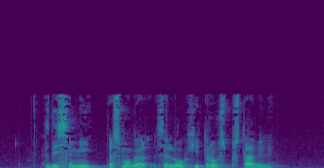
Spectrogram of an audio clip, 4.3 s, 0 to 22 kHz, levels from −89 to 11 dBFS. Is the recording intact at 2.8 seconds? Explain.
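No, at 2.8 seconds the speech carries AAC compression damage, and it runs through the whole clip rather than just that moment. Nothing comes through above about 9.7 kHz, so the top end sounds dull, and there's a smeared, warbly texture on sustained sounds and sibilants. That's likely a low-bitrate AAC-LC encode, something like 32 kbps, where the encoder pulls the cut-off down and thins out the spectrum to save bits.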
